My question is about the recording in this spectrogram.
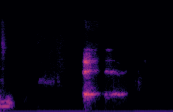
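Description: Mostly silence on a noise-gated video call. About a second in, a man makes two short throaty vocal sounds, like small hiccups or clipped 'hm's, while pausing mid-remarks.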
